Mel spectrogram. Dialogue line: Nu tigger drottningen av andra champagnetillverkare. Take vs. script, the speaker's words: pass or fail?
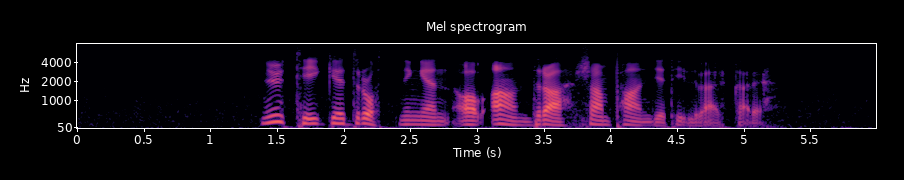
pass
